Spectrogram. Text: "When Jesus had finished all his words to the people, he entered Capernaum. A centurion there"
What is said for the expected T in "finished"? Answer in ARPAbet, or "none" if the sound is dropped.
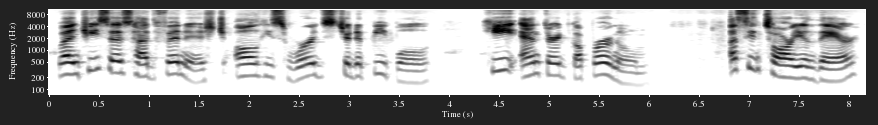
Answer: T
